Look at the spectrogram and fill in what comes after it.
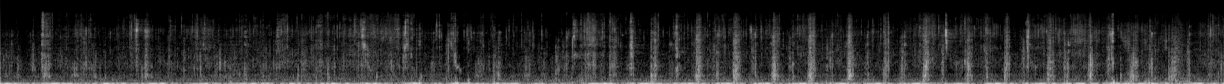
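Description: Close-miked chewing and lip-smacking while eating braised pork trotters, a steady string of quick sticky clicks and smacks.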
